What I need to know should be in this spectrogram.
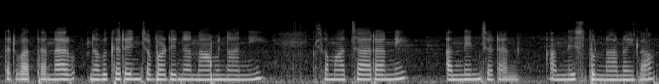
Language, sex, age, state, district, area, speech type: Telugu, female, 18-30, Telangana, Adilabad, rural, spontaneous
